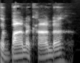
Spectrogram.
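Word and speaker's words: Israel Abanikanda: How did you pronounce his name? Because I think y'all got it right. I think it's a Bonaconda. Abanaconda?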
